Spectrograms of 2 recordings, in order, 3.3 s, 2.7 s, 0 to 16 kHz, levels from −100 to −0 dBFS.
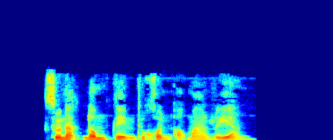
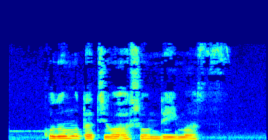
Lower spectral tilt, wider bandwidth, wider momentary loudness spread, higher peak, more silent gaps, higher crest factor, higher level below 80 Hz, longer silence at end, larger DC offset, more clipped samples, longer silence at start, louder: about the same, -6 dB/octave vs -6 dB/octave; second, 8.4 kHz vs 11.5 kHz; first, 9 LU vs 6 LU; first, -4 dBFS vs -14 dBFS; neither; about the same, 20 dB vs 16 dB; first, -64 dBFS vs -82 dBFS; first, 0.8 s vs 0.65 s; neither; neither; about the same, 0.45 s vs 0.45 s; first, -23 LUFS vs -28 LUFS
